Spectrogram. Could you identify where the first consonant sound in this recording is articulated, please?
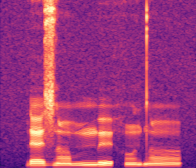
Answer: alveolar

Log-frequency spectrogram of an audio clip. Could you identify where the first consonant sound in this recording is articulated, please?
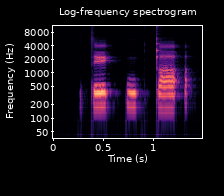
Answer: alveolar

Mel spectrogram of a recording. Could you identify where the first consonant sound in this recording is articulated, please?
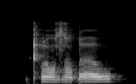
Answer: retroflex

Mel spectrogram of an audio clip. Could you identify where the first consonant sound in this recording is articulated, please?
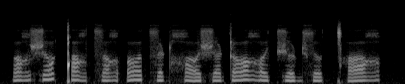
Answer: uvular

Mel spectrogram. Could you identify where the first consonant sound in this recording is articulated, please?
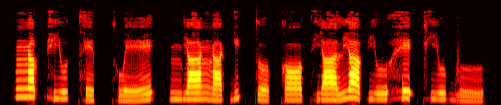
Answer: velar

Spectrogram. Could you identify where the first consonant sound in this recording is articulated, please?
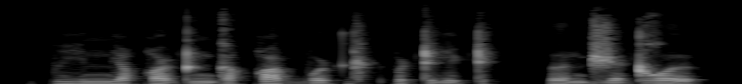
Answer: labial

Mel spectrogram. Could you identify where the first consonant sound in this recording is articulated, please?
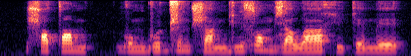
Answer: retroflex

